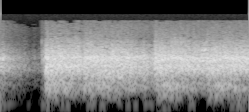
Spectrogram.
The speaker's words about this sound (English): Start shooting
